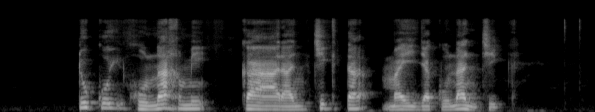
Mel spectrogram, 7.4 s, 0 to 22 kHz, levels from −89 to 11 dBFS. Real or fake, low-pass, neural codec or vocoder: fake; 10.8 kHz; autoencoder, 48 kHz, 128 numbers a frame, DAC-VAE, trained on Japanese speech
